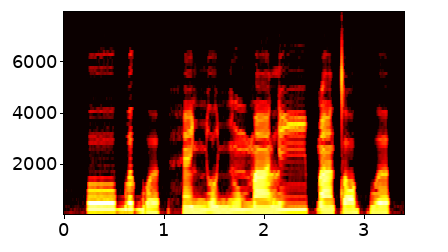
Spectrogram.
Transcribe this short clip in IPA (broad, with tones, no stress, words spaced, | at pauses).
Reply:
oː˦bə˦ɡʷə˨ | hɛ̃˧ɲo˦˨ɲũ˦ mã˧ liː˦ ɓã˦tɔ˧ kʷə˧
